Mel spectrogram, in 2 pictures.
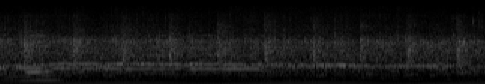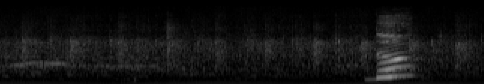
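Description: A church congregation applauds in praise, a steady, moderately distant patter of many hands holding evenly throughout, with faint voices mixed in and a brief louder burst near the end.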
